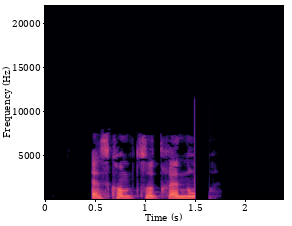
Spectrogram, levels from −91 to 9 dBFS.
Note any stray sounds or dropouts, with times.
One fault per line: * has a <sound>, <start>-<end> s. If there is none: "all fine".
* has a dropout, 1.5-1.6 s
